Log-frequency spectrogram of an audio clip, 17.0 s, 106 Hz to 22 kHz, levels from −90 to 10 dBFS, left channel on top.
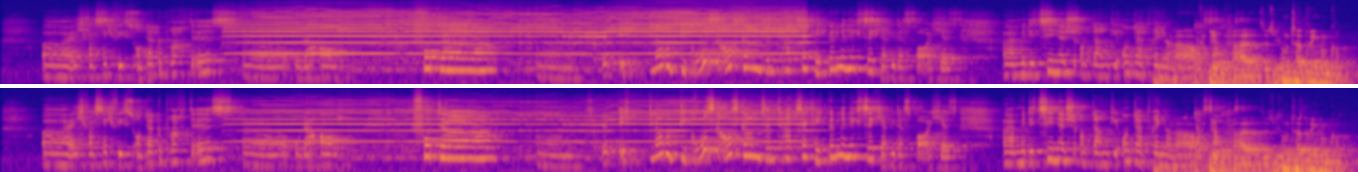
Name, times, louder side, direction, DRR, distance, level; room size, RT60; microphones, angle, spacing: voice 1, 0.0-6.3 6.7-15.4, right 3 dB, 35° right, 2 dB, 2.3 m, -28 dB
Bowed string instrument, 2.8-10.2, left 5 dB, 40° left, 2.1 m, -21 dB
voice 2, 14.4-16.7, left 1 dB, 75° left, 5 dB, 6.6 m, -26 dB
29.5 x 23.5 x 7.6 m, 0.84 s
head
